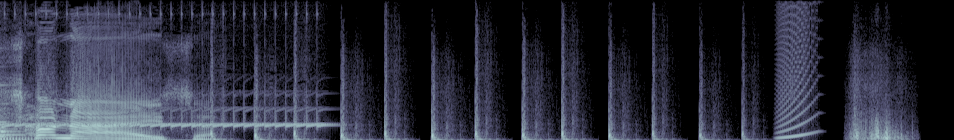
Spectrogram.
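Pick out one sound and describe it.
Quick electronic beeps tick in a steady run as points are counted.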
